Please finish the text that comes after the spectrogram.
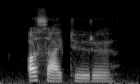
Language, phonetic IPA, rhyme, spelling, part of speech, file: Hungarian, [ˈɒsaːjtyːrøː], -røː, aszálytűrő, adjective, Hu-aszálytűrő.ogg
- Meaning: drought-tolerant (able to survive long periods of time without rain)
